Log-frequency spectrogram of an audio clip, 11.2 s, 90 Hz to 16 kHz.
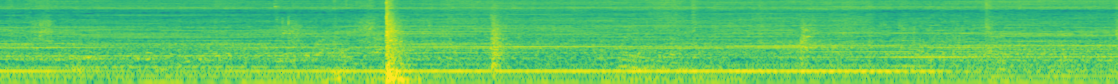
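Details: Beko/Condor EV7103 front-loader after its door problem was repaired, on a wash cycle: a steady motor hum with one brief clunk near four seconds as the load shifts, so the cycle runs evenly and sounds healthy.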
